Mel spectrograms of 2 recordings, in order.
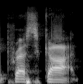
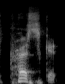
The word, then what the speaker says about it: Prescott: out in prescott arizona i used to say prescott guys and taren corrected me it's prescott that's how they say it so i'm pretty good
